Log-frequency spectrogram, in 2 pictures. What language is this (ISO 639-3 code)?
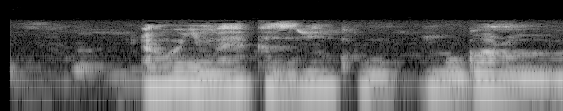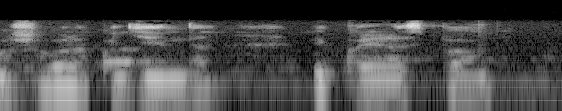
kin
